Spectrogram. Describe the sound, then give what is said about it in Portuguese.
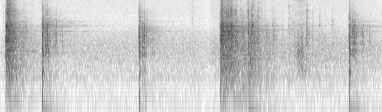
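Someone playing basketball: the ball thuds irregularly on a hard court, each sharp bounce ringing out with a reverberant tail. About seven impacts occur, some close together, with no talking. “É isso mesmo, é alguém a jogar basquete.”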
